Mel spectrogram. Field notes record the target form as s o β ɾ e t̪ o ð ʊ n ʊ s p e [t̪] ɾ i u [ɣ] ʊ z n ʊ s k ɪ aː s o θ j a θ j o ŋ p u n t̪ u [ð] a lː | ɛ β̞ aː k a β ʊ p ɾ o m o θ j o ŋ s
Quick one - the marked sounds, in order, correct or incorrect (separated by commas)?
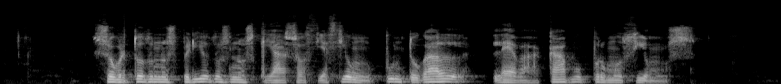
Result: incorrect, incorrect, incorrect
